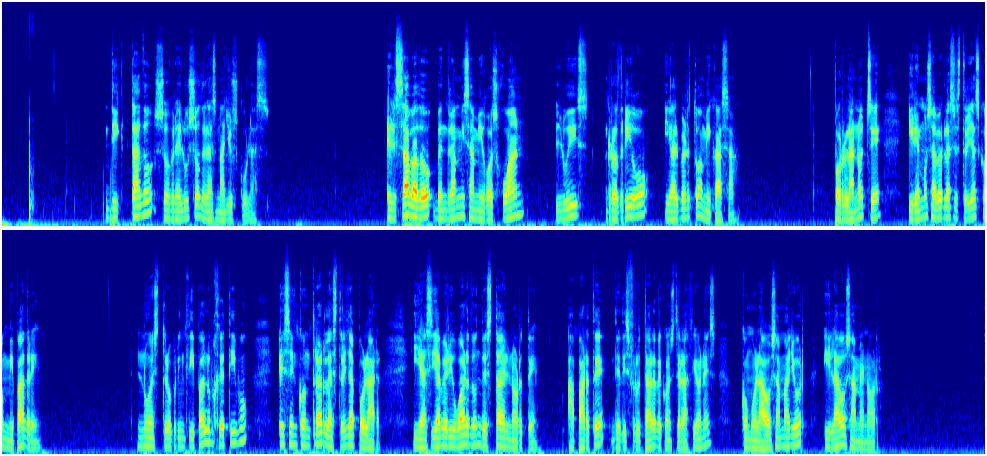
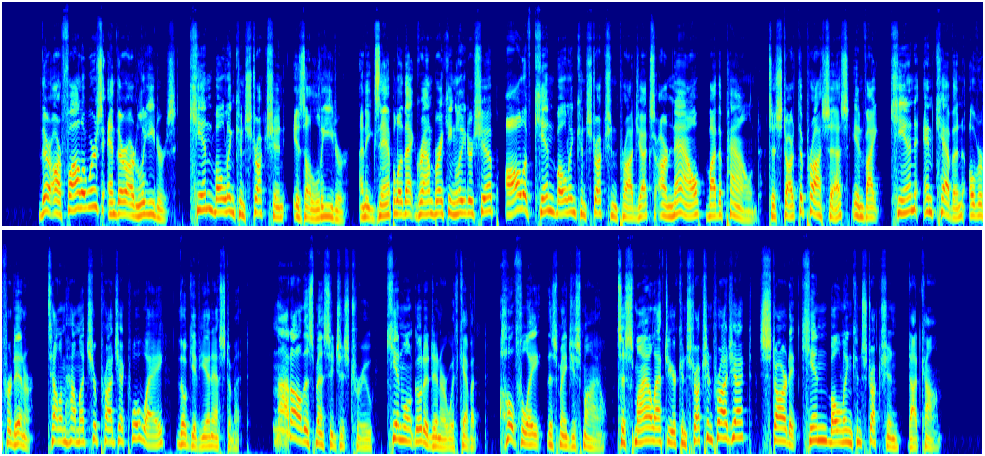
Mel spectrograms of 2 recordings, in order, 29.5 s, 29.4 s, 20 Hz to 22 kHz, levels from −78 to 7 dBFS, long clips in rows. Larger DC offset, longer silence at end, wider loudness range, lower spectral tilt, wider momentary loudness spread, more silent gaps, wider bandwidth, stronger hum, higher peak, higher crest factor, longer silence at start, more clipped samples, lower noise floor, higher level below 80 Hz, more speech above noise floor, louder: neither; first, 1.6 s vs 0.65 s; first, 7 LU vs 4 LU; second, -3.5 dB/octave vs -5.5 dB/octave; first, 13 LU vs 8 LU; neither; first, 19 kHz vs 16.5 kHz; neither; about the same, 0 dBFS vs 0 dBFS; first, 28 dB vs 16 dB; second, 0 s vs 0.55 s; neither; second, -59 dBFS vs -73 dBFS; second, -52 dBFS vs -44 dBFS; second, 32 dB vs 56 dB; second, -26 LUFS vs -17 LUFS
